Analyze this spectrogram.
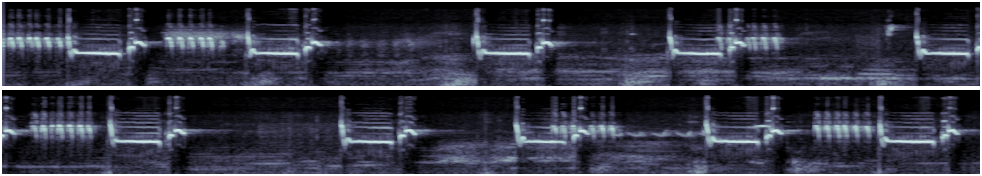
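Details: Energetic song of a male and female bar-winged prinia, meant to lure wild birds and stir caged ones to sing: repeated phrases of high rattling trills and lower whistled slurs, roughly one per second.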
